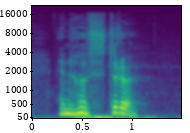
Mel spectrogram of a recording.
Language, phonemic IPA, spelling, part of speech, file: Swedish, /hɵ̄sːtrʉ̂ː/, hustru, noun, Sv-hustru.ogg
- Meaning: a wife (of a certain man)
